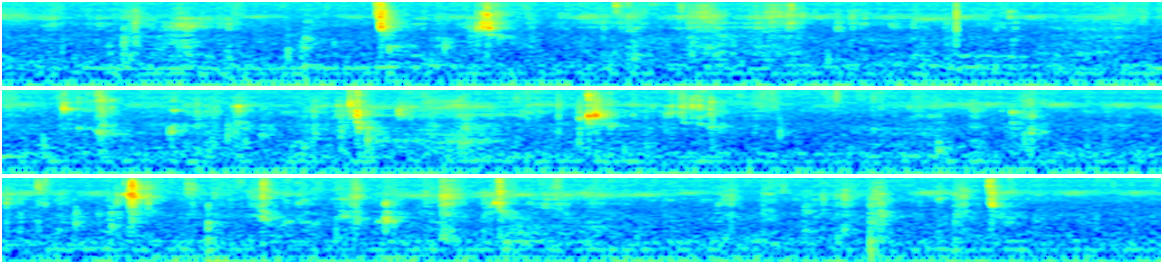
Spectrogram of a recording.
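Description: Close-miked chewing of fried rice, with wet mouth sounds and irregular sharper lip smacks and clicks. A low steady hum runs underneath.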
